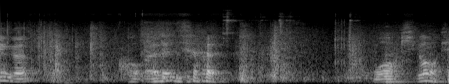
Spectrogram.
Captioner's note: hehe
